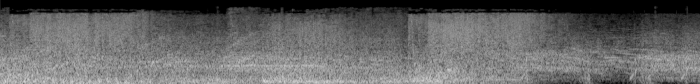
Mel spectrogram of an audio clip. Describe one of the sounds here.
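Video game battle effects crash and clatter busily.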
